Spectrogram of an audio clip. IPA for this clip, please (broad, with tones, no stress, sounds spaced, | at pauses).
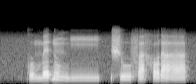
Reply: k o˨ m ɛ˦ ɗ ũ˦˨ ŋ iː˦ | ʃ uː˦ f a˨ h ɔ˦ ɾ aː˨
